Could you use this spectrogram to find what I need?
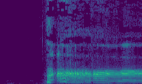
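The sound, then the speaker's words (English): A human voice imitates the growl of Lucario, a Pokémon: one sustained, buzzy, low-pitched snarl that starts abruptly after a brief silence and holds steady for about a second, loud and alone. “Lucario growled.”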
